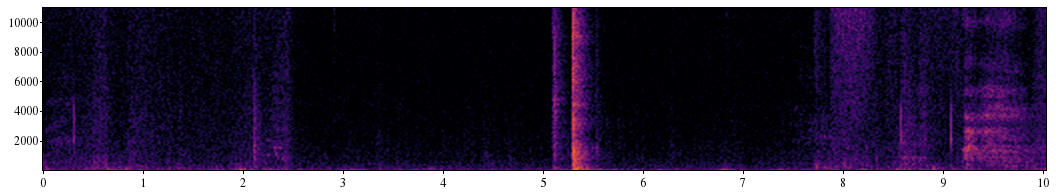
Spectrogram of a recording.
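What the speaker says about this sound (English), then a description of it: "I gotta close my door real quick" A room door swings shut once with a sharp, fairly close knock midway, set against quiet room ambience with light rustling and shuffling before and after.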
